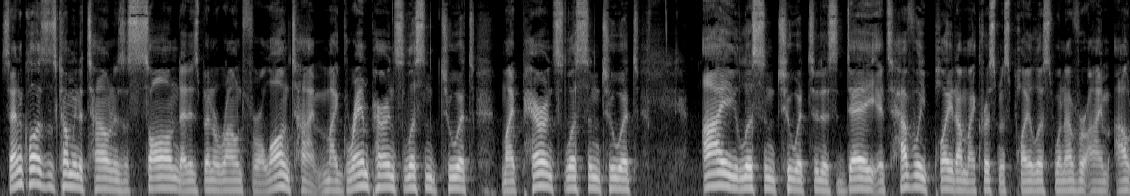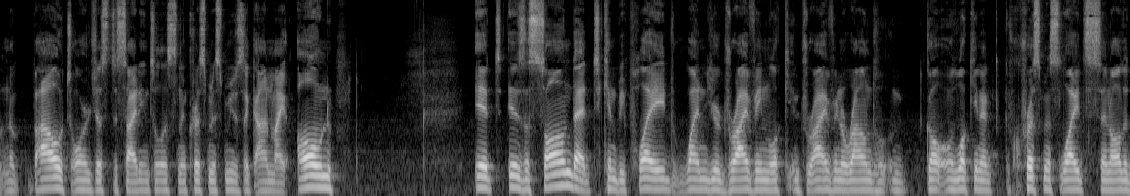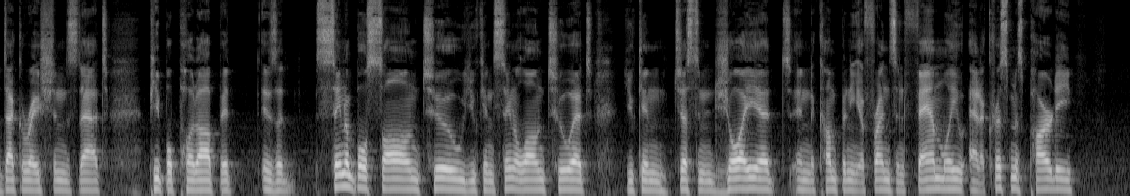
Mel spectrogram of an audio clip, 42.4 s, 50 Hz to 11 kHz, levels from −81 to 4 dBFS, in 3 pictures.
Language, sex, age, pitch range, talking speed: English, male, 30-49, 120-140 Hz, 160 wpm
